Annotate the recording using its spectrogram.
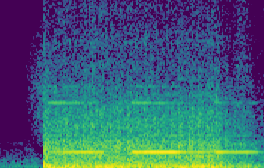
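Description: A truck engine running with a reversing alarm sounding a steady high beep over it, cutting in suddenly about a third of a second in.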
